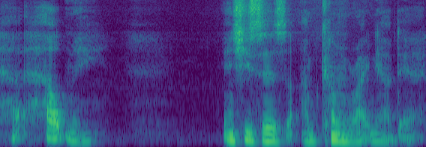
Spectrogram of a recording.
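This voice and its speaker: A man at a moderate pace, fairly high in pitch and somewhat breathy, with ordinary pitch variation. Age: 60s. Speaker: engineer, stroke survivor. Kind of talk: podcast interview, personal testimony. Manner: halting.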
